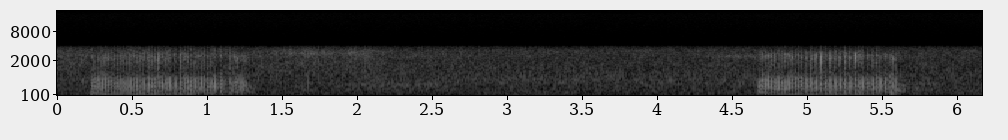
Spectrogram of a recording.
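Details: Pug sleeping; two loud, rough, buzzing snores about four seconds apart with quiet breathing between; snoring.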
